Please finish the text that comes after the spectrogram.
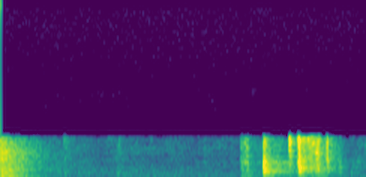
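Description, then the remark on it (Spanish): A large wooden door to a hotel's presidential suite opens: after a soft rush of noise and a quiet pause, a cluster of loud, clunky thuds and rattles arrives near the end, with no voices. “Se detiene frente a una gran puerta de madera.”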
